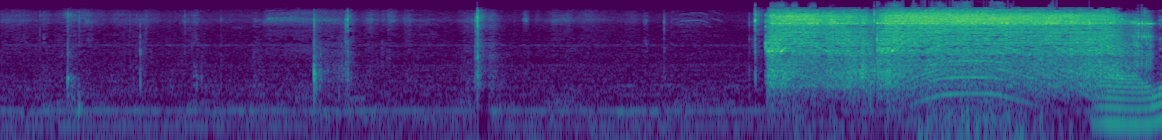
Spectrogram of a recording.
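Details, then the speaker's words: JLD Xenon brushless angle grinder after bearing replacement and reassembly, previously stuttering and dragging: a few clicks, then a clean, steady high whine winding down smoothly with no rasp or drag; now runs smoothly. "tadinya seperti tersendat ya perputaran ya yo yo Hai Ayah lebih enak udah lancar"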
